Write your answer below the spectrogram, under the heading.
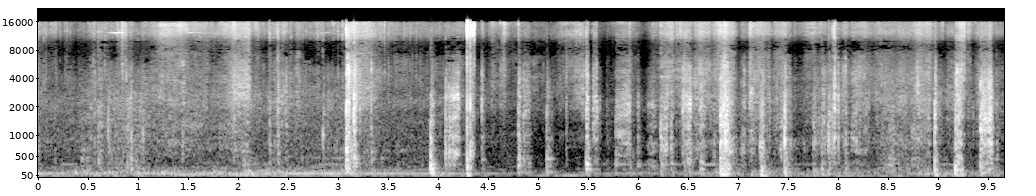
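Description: Scattered clicks and knocks of plastic car interior trim being handled and slid free, over a low steady hum.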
